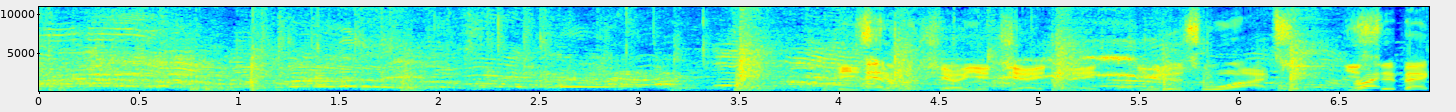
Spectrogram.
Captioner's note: crowd cheering; crowd chatter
